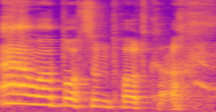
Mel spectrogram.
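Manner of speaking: very high, very loud laughter through the words. Asked by a co-host to say the podcast address again, laughing while talking. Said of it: "you started laughing halfway".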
